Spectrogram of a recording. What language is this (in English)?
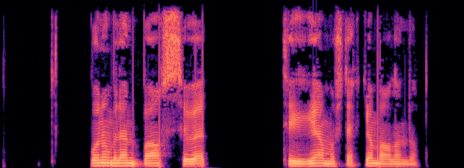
Uyghur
